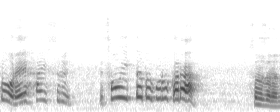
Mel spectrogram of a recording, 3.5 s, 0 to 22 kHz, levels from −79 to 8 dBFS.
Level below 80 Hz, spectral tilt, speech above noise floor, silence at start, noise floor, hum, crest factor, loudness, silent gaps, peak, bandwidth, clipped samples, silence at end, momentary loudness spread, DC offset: -78 dBFS; -6.5 dB/octave; 33 dB; 0 s; -61 dBFS; none; 18 dB; -27 LUFS; none; -10 dBFS; 12 kHz; under 0.1%; 0 s; 20 LU; under 0.1%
